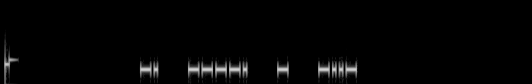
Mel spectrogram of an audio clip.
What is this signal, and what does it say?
Morse code, heard as a keyed tone, about 34 wpm, spaced as for 20 wpm, 700 Hz. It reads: N9TX
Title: USA Call Signs - 4 Characters - 3x Character Spacing - 35wpm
